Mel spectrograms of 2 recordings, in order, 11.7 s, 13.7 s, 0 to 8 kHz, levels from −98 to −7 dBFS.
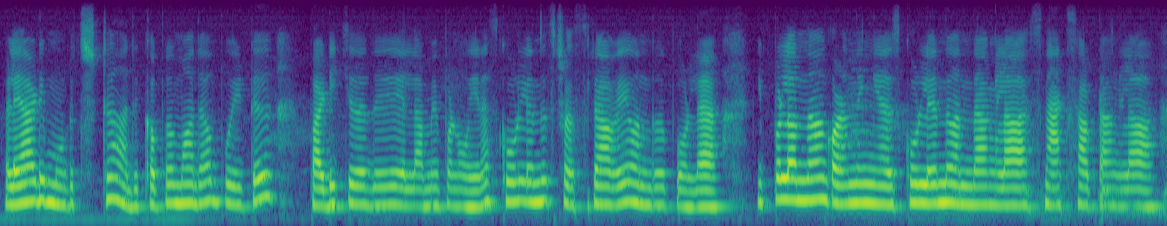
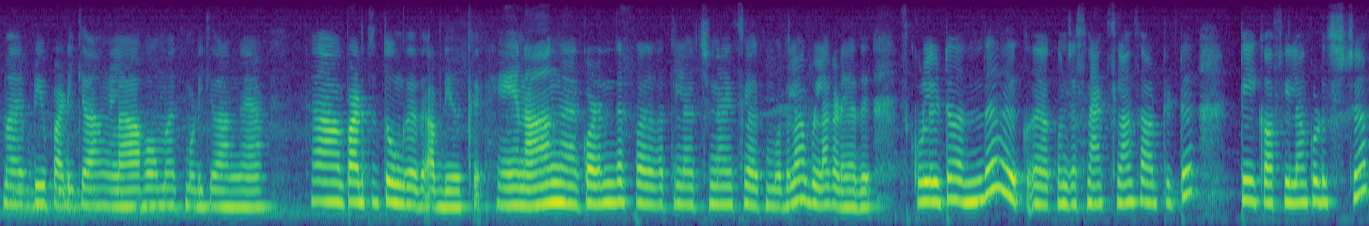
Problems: background sounds at intervals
